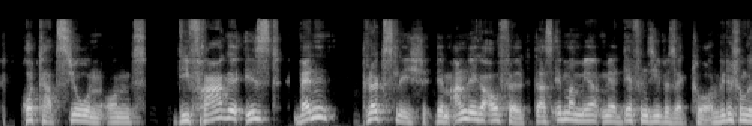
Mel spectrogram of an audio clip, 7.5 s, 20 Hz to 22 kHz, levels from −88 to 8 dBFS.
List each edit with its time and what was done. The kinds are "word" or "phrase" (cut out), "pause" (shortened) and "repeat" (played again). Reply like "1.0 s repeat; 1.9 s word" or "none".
2.9 s pause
